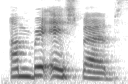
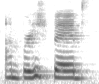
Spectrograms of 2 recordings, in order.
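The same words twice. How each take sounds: First: Louder, hammed-up British accent; badly faked British, punching the word British; terrible British accent. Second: Put-on first, restrained try at a British accent; lightly put-on British accent; bad British accent. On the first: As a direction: overdo a bad British accent. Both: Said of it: "That was terrible".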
